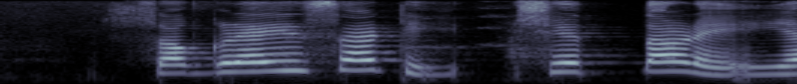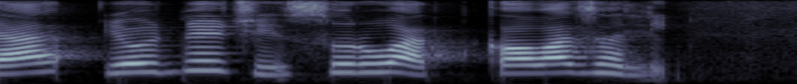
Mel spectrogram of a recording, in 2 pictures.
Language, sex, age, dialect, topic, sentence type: Marathi, female, 18-24, Varhadi, agriculture, question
